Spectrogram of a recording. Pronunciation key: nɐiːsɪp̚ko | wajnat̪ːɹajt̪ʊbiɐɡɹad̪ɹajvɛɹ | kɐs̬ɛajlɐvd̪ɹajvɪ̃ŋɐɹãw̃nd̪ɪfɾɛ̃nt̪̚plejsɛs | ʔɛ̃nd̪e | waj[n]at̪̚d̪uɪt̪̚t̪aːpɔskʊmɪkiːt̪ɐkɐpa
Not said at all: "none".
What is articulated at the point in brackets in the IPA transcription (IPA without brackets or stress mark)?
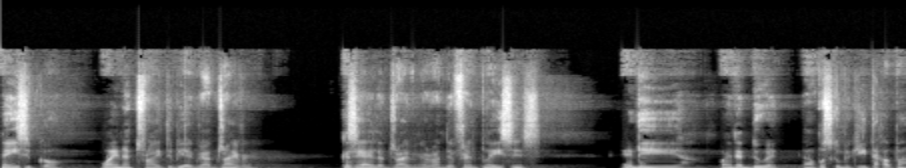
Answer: n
